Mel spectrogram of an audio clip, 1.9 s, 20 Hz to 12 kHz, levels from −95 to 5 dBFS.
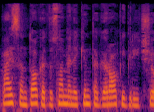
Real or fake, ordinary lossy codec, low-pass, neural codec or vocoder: fake; AAC, 32 kbps; 10.8 kHz; vocoder, 24 kHz, 100 mel bands, Vocos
